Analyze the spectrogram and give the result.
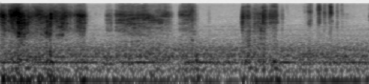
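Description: Fingertips and long nails rub and sweep through orange bath bomb powder on a grey plastic tray, erasing letters traced in it. Soft, dry, scratchy rubbing comes in uneven bright hissy strokes over a faint low steady hum.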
